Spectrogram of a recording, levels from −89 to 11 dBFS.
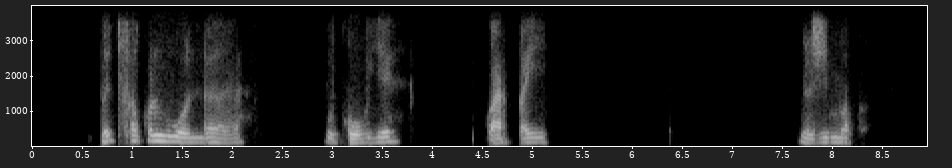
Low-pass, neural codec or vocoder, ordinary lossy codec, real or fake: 3.6 kHz; codec, 24 kHz, 1.5 kbps, HILCodec; Opus, 32 kbps; fake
